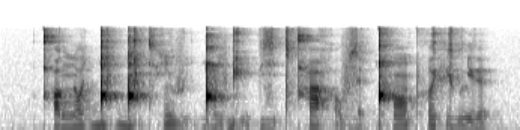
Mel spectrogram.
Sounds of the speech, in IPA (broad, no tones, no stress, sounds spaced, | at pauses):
qʰ ɔ ɡ n ɔ ə̯ ɡ͡ǃ ḭ ɡ͡ǃ ḭ tʲ h ĩ v ḭ ɡ͡ǃ ɔ̃ v ɡ ḭ | zʲ ə̰ tʲ qʰ ɘ h ɔ̰ v z ə̰ ǃʰ ɔ̃ pʰ ɤ fʲ ɔ ɡ lʲ ɘ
